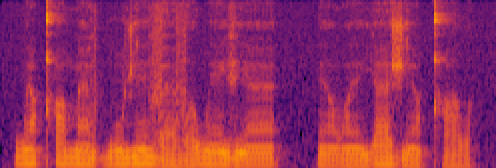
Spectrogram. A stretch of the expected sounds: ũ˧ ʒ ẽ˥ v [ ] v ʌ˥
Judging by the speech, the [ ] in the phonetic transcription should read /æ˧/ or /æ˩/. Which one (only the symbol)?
æ˩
